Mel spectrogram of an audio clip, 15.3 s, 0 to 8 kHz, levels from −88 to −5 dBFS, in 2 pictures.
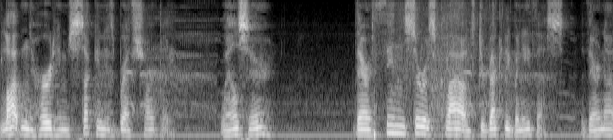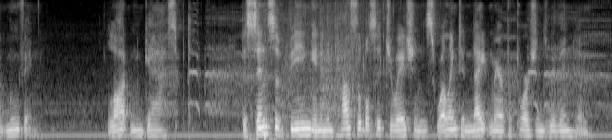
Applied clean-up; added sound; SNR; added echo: none; Chicken, rooster + Water / Splash, splatter; 18 dB; none.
